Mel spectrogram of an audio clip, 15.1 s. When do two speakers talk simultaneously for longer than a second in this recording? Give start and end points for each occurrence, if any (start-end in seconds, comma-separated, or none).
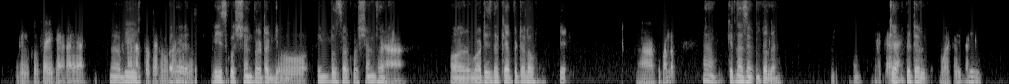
none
